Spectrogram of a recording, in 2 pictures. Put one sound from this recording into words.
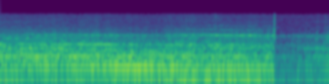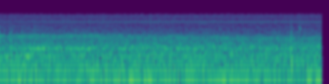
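A train rolls steadily along the tracks with a low rumble.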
